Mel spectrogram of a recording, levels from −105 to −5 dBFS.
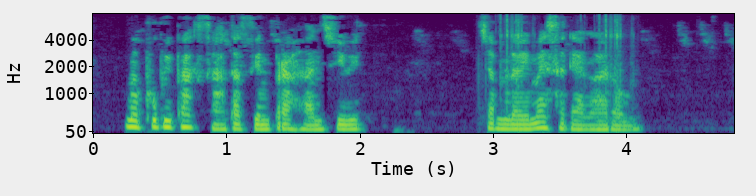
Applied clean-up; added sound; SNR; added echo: none; Mechanisms; 14 dB; none.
